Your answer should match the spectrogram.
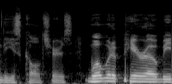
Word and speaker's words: pirogue: A Cajun canoe is called a Piro. – I'm into that. – But it's spelled P-I-R-O-G-U-E. – Yes. – I think maybe just spell it P-I-R-O-W.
